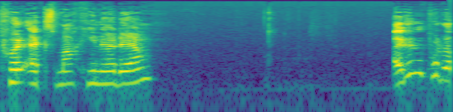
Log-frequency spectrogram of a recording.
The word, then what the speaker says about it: Ex Machina: It is pronounced Ek Machina. It's a good one. Did you not put Ex Machina down?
